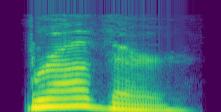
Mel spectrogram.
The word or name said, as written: brotherlike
